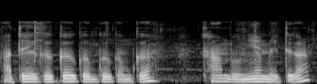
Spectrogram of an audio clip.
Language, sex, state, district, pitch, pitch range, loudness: Wancho, male, Arunachal Pradesh, Longding, 125 Hz, 120-140 Hz, -14 LUFS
